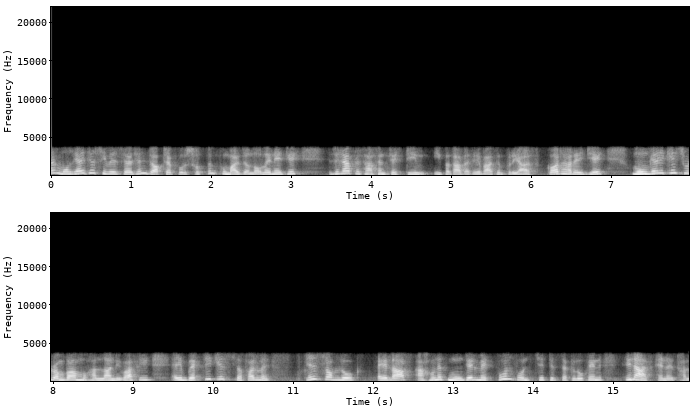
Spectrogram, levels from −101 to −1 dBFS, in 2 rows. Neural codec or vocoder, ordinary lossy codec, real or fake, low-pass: codec, 16 kHz in and 24 kHz out, 0.6 kbps, FocalCodec, streaming, 4096 codes; none; fake; 3.6 kHz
